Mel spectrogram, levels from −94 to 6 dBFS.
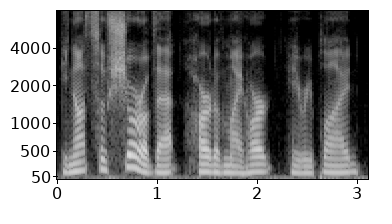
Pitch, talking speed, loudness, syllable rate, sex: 135 Hz, 230 wpm, -17 LUFS, 4.5 syllables/s, male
